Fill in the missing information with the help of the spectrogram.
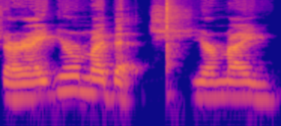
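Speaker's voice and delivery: ordinary delivery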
